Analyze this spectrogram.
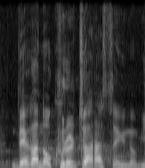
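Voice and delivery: loud mock scold; angry scolding. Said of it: "그때 막 분노". (분노하며 크게 꾸짖는 말투)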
